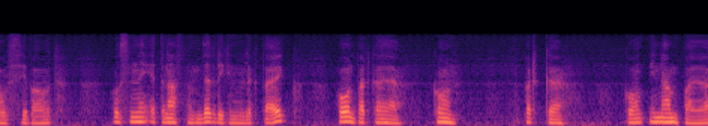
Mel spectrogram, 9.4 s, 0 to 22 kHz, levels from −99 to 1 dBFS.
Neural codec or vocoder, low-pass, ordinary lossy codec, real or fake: codec, 16 kHz, 0.2 kbps, FocalCodec; 7.2 kHz; none; fake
